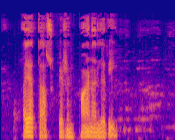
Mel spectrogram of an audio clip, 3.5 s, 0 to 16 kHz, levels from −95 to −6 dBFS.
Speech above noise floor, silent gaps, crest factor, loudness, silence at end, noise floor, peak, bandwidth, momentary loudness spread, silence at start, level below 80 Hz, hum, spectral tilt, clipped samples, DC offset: 25 dB; none; 22 dB; -26 LUFS; 0.3 s; -50 dBFS; -6 dBFS; 11.5 kHz; 16 LU; 0.3 s; -50 dBFS; none; -4.5 dB/octave; under 0.1%; under 0.1%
